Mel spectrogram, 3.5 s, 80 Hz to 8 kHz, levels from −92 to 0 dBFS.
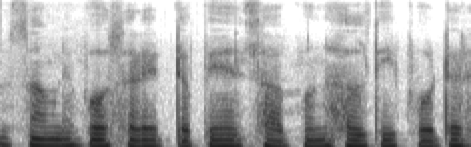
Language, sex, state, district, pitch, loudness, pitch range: Hindi, male, Chhattisgarh, Raipur, 115 Hz, -18 LUFS, 115-120 Hz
